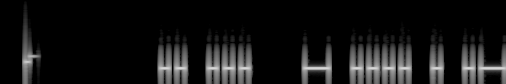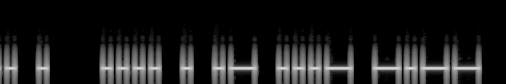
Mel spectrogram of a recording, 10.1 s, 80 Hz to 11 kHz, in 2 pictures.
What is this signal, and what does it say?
Morse code, heard as a keyed tone, about 15 wpm, 700 Hz. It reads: IS THERE HEAVY
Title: Sentences from Top 1300 Words 15wpm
